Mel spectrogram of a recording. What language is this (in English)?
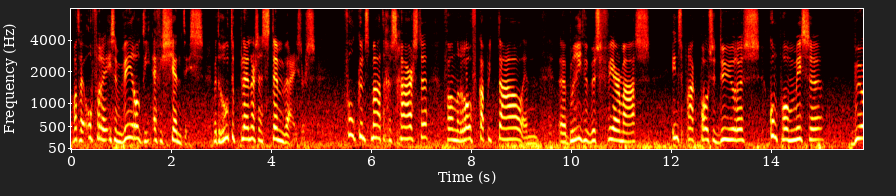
Dutch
